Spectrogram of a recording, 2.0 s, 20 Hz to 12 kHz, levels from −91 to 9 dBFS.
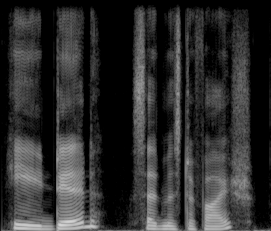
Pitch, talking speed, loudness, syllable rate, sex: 175 Hz, 145 wpm, -18 LUFS, 3.7 syllables/s, female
